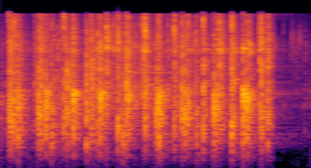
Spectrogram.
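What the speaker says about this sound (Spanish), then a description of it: "¡Denle un aplauso!" An audience at a rural ranch show in Romita, Guanajuato claps for a girl called up on stage, a dense burst of close hand claps lasting about two seconds before cutting off.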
